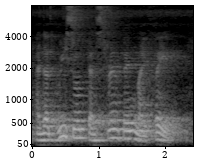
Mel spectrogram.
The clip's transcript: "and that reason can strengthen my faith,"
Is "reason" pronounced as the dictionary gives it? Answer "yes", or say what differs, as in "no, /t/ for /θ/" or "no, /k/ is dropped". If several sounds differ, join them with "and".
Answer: no, /w/ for /ɹ/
